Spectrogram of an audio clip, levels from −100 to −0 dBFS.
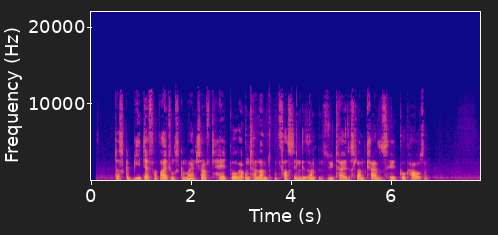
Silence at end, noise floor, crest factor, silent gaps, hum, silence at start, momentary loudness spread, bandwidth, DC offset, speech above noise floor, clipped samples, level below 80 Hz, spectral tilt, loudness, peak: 1.05 s; -62 dBFS; 22 dB; none; none; 0.5 s; 7 LU; 12 kHz; under 0.1%; 34 dB; under 0.1%; -76 dBFS; -6 dB/octave; -28 LUFS; -6 dBFS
